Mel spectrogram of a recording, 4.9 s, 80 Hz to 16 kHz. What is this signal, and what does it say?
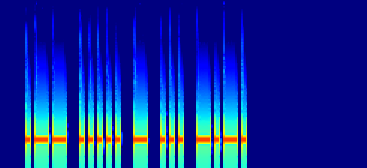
Morse code, heard as a keyed tone, about 20 wpm, 700 Hz. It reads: W5TSC
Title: Speed Racing - USA 1x3 Call Signs 17wpm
